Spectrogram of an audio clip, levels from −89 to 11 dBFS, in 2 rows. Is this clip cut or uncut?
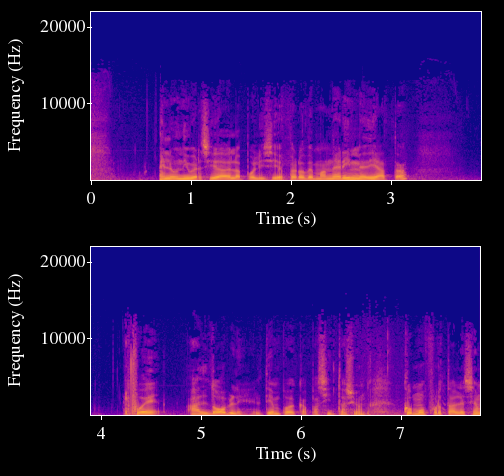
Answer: uncut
